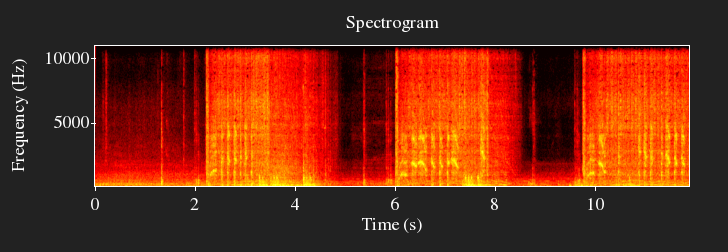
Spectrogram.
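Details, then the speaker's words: Vauxhall Cavalier Mk2 after fitting a new distributor cap and rotor arm (previously hard starting and missing until warm): engine catches readily in three loud revving bursts with quieter gaps, no missing; normal start. "Rightio, let's see if it fires up now with the new cap and rotor arm. It should start a bit easier now, so fingers crossed."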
